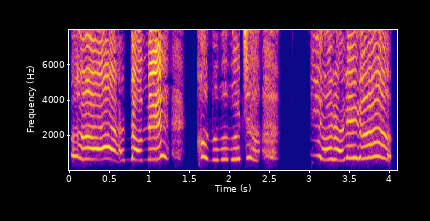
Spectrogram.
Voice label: BREAK JP; GF Alarm; M1A1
